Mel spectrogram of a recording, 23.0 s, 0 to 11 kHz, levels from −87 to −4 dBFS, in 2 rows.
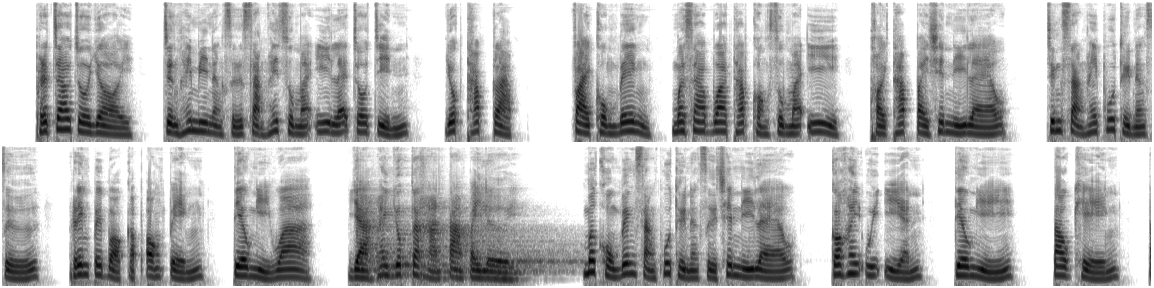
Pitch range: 135-170 Hz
